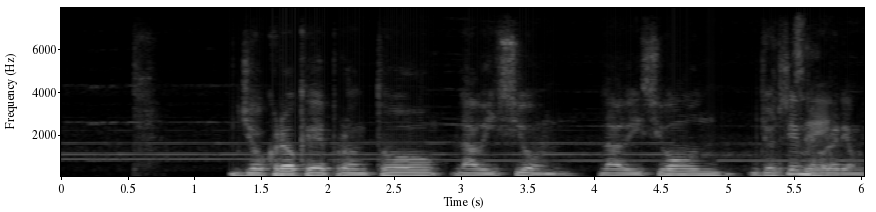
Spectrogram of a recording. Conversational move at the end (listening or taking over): listening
